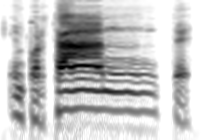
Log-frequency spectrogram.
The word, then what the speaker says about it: importante: Right now, I will say, whenever you have a vowel at the end of a word, that one single stress will be placed on the penultimate syllable, on the syllable before last.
